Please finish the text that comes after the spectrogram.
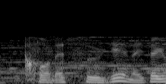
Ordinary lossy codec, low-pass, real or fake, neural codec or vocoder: Opus, 64 kbps; 3.6 kHz; real; none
